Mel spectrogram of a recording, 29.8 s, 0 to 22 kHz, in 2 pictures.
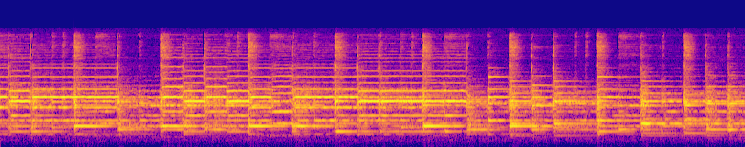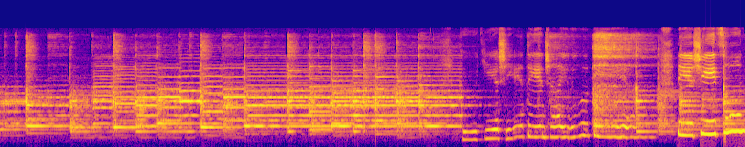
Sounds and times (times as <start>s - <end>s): Music: 0.0s - 29.8s.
